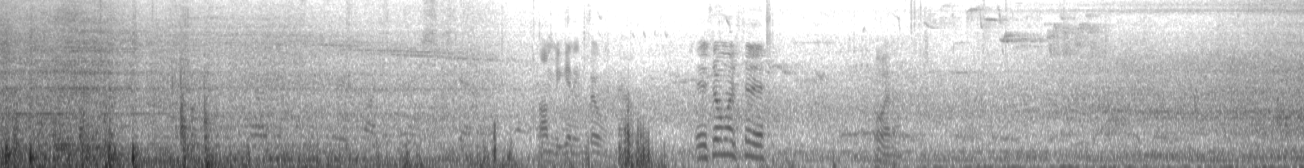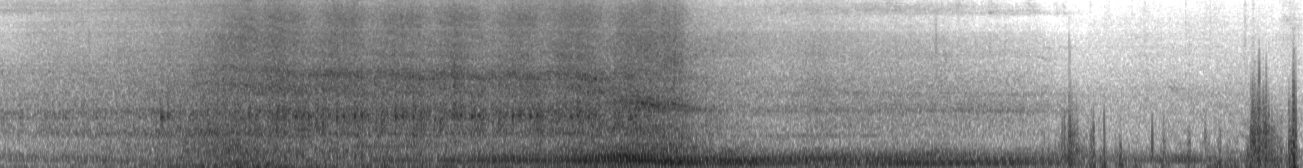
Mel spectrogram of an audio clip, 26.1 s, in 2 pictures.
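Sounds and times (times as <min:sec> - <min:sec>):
wheels clacking over rail joints: 0:00.0 - 0:03.7, 0:12.7 - 0:20.1
diesel locomotive engine: 0:00.0 - 0:06.6, 0:10.3 - 0:26.0
passing train: 0:00.0 - 0:26.0.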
